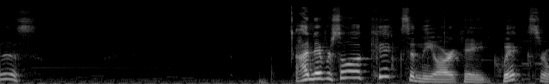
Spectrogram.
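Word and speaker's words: Qix: I pronounced it Quicks, but I think it's Kicks. Yeah, Kick, because there's no U, so I'd have to say phonetically it's Kicks.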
